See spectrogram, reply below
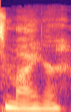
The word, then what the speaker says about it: Meijer: Is it pronounced major, by the way? I've never been there. Meijer. – Oh, I always thought it was Meyer. – Oh, could be. Sure. – I don't know. – It's Meyer.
